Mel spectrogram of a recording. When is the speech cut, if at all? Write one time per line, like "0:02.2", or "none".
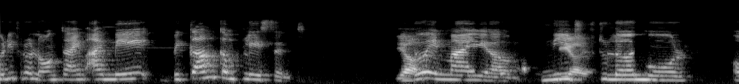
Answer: none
